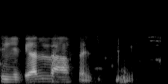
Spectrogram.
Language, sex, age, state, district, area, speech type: Urdu, male, 18-30, Uttar Pradesh, Rampur, urban, conversation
